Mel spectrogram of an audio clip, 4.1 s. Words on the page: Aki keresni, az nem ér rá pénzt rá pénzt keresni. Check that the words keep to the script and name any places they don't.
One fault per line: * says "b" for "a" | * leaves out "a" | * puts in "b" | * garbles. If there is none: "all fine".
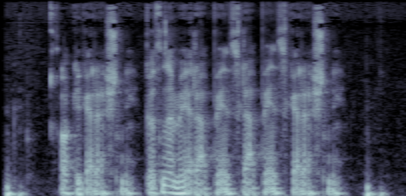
all fine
